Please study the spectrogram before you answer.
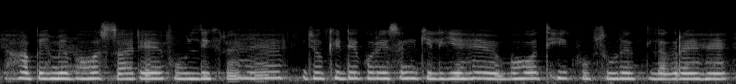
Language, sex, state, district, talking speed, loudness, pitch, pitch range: Hindi, female, Jharkhand, Sahebganj, 170 wpm, -23 LUFS, 270 Hz, 265-275 Hz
